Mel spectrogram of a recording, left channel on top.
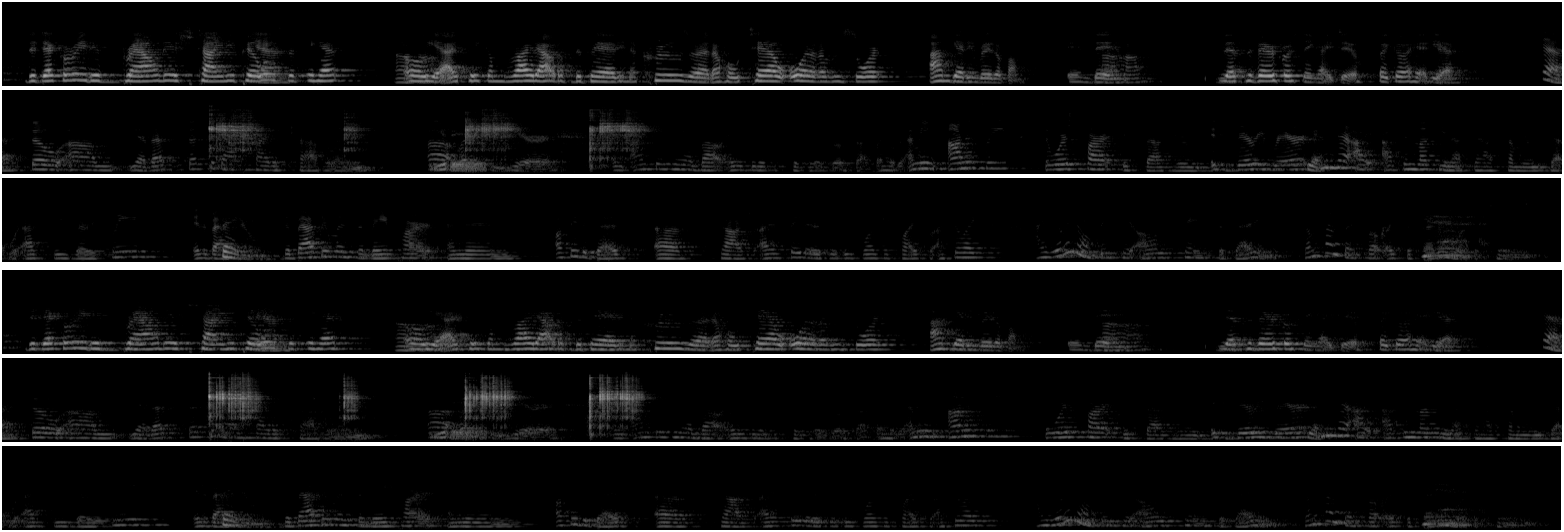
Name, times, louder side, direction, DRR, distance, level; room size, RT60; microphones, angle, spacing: voice 1, 0.2-2.7 3.1-3.4 4.0-8.8 9.3-10.2 10.7-11.3 12.2-14.5 19.9-20.4 28.7-28.8 33.4-33.6 45.4-45.9, left 5 dB, 55° left, 9 dB, 0.5 m, -40 dB
voice 2, 2.5-2.9 3.9-4.4 11.0-11.4 12.1-12.4 14.2-14.6 15.4-19.3 19.8-36.3 36.7-37.4 37.7-43.9 44.2-46.5, left 2 dB, 70° left, 5 dB, 1.7 m, -54 dB
sound 1, 17.7-18.2 19.0-19.2 20.2-20.7 21.5-22.0, right 9 dB, 60° right, 0.7 m, -35 dB
13.5 x 7.9 x 5.1 m, 0.97 s
head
